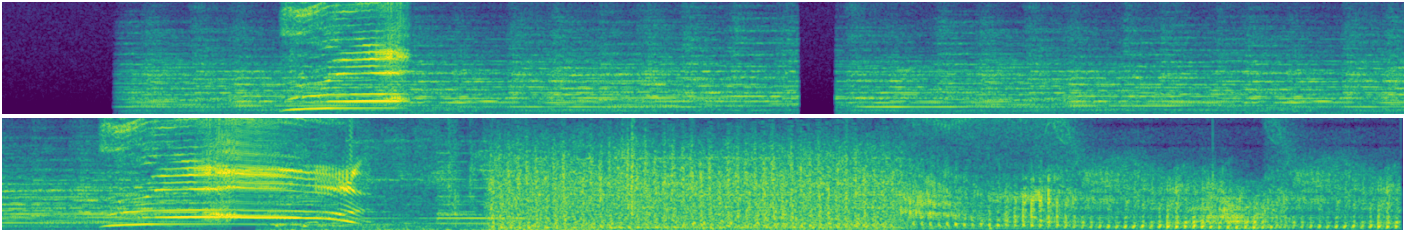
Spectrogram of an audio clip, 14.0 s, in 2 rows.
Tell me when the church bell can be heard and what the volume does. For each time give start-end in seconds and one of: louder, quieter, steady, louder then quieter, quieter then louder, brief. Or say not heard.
0.6-9.9 steady.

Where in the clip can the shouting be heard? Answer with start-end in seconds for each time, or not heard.
1.4-2.0, 7.5-8.9.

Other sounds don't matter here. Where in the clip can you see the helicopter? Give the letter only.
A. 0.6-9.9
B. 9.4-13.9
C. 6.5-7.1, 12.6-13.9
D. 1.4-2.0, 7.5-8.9
B.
